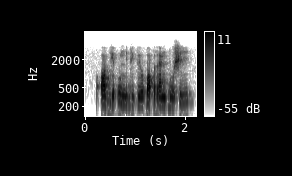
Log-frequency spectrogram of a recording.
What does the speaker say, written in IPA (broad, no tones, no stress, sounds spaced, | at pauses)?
ʔ ɒ bʲ e p u ŋ i bʲ e pʲ o ɓ ɒ ʔ r æ ŋ ɓ u ʃ i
